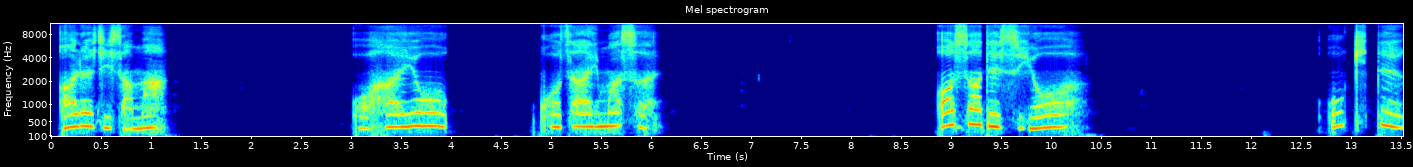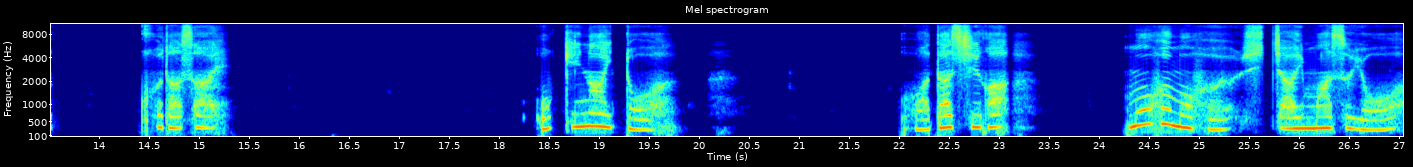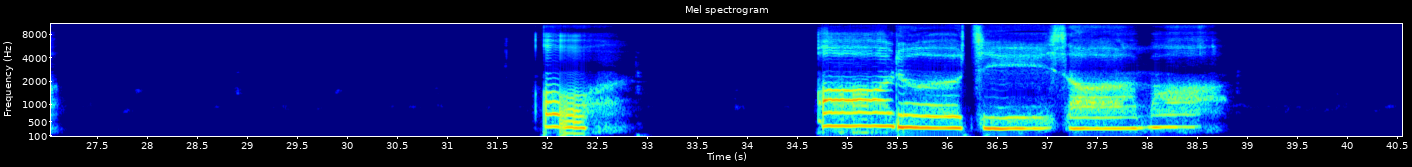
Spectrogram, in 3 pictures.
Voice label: 目覚まし ボイス; ベル・カールステッド

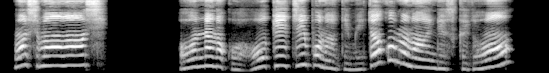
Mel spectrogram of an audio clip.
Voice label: 女の子台詞, ASMR

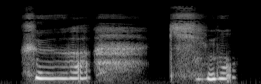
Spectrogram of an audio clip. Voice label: mob女子台詞

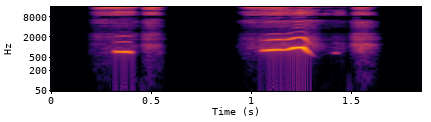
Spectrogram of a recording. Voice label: mob 女子 台詞

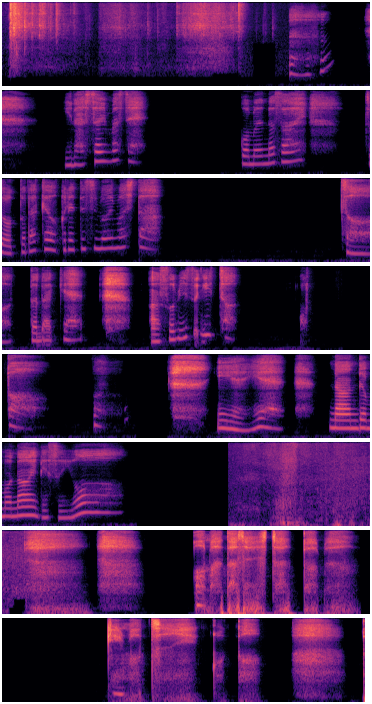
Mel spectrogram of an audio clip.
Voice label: オイルマッサージ(囁きMAX盛り se大きめ); 入店

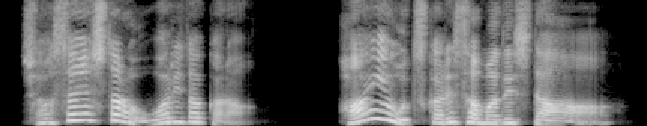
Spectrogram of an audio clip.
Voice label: 女の子台詞

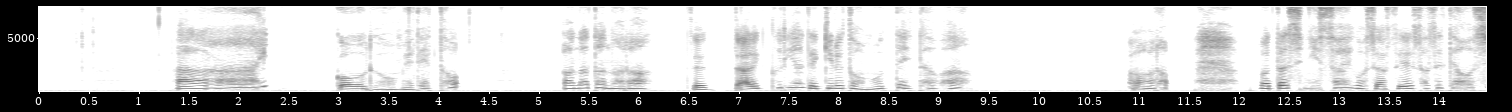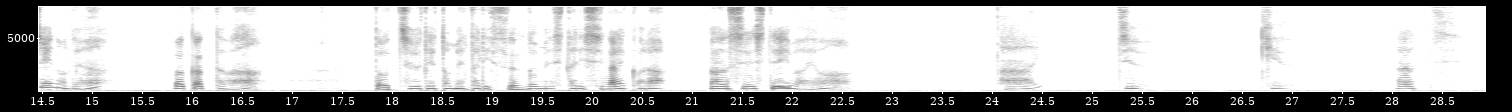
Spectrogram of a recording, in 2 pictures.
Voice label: ゴール お姉さんに, ASMR

